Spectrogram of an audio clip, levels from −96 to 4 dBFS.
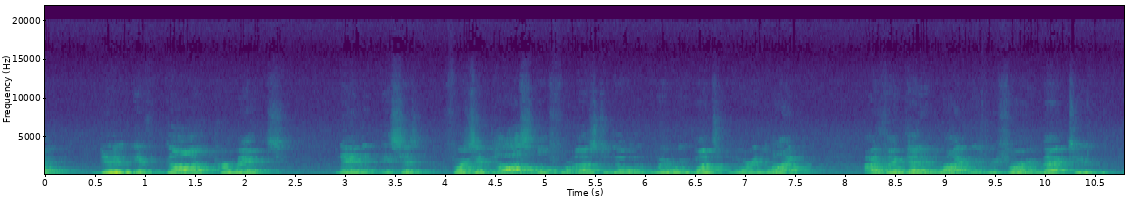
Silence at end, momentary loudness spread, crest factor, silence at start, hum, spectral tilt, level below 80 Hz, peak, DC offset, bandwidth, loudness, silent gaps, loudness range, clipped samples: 0 s; 11 LU; 20 dB; 0 s; none; -7.5 dB/octave; -56 dBFS; -6 dBFS; under 0.1%; 12.5 kHz; -27 LUFS; none; 4 LU; under 0.1%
